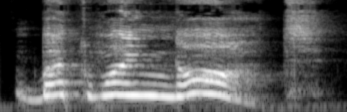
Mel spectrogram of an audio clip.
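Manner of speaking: high, loud, drawn-out protest; pleading girl. A narrator's reading. Mirette questions Bellini's refusal, high pleading protest. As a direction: wail the question, high and slow. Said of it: "asked Mirette".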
